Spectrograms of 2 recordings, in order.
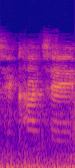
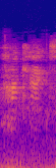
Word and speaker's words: Hecate: Now, some people say her name is Hecate or Hecate.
